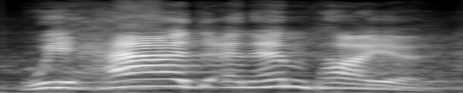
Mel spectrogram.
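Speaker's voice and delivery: put-on loud, slow, proud line in a Persian accent. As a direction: declare it with pride, slowly, Persian accent. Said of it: "And my dad would say".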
